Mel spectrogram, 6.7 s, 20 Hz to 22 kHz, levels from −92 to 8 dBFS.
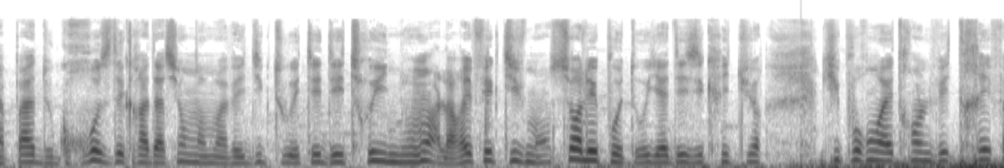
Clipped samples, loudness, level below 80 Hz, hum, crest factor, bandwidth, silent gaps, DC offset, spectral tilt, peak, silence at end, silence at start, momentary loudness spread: under 0.1%; -26 LUFS; -32 dBFS; none; 18 dB; 14 kHz; none; under 0.1%; -6 dB/octave; -8 dBFS; 0 s; 0 s; 9 LU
